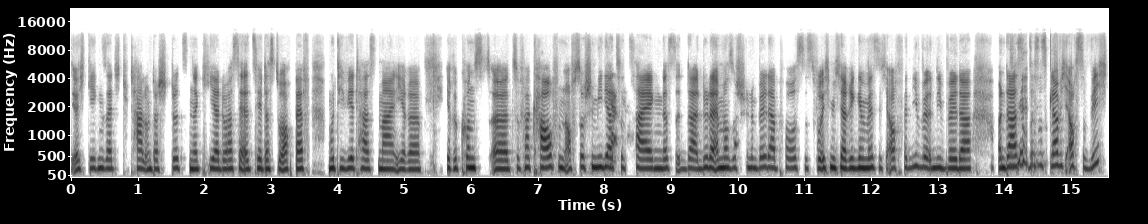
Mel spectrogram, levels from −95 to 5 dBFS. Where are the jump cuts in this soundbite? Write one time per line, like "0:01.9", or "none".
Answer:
none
